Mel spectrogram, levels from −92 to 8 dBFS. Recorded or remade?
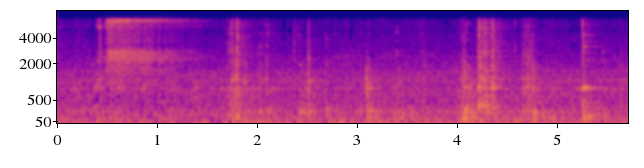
remade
